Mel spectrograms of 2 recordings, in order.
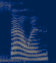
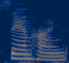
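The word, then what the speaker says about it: Samhain: from his native Celtic lands sacrificing children at sowin the Pagan celebration of the coming winter which we established last night was not the proper that one it's spelled Sam Hein s-a-m-h-a-i-n they pronounce it as Sam Hein in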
